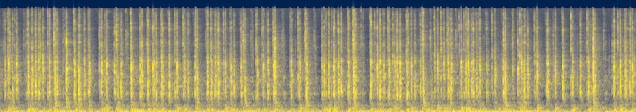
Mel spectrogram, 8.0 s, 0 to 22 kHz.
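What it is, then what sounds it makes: Vintage mechanical keyboard, typing. Continuous two-handed fingertip typing on a beige plastic vintage Wang 725 mechanical keyboard with Alps switches, producing a steady stream of crisp, bright clacks with very short decay. Each keystroke is a sharp plastic click over a faint low thump from the keys bottoming out.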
